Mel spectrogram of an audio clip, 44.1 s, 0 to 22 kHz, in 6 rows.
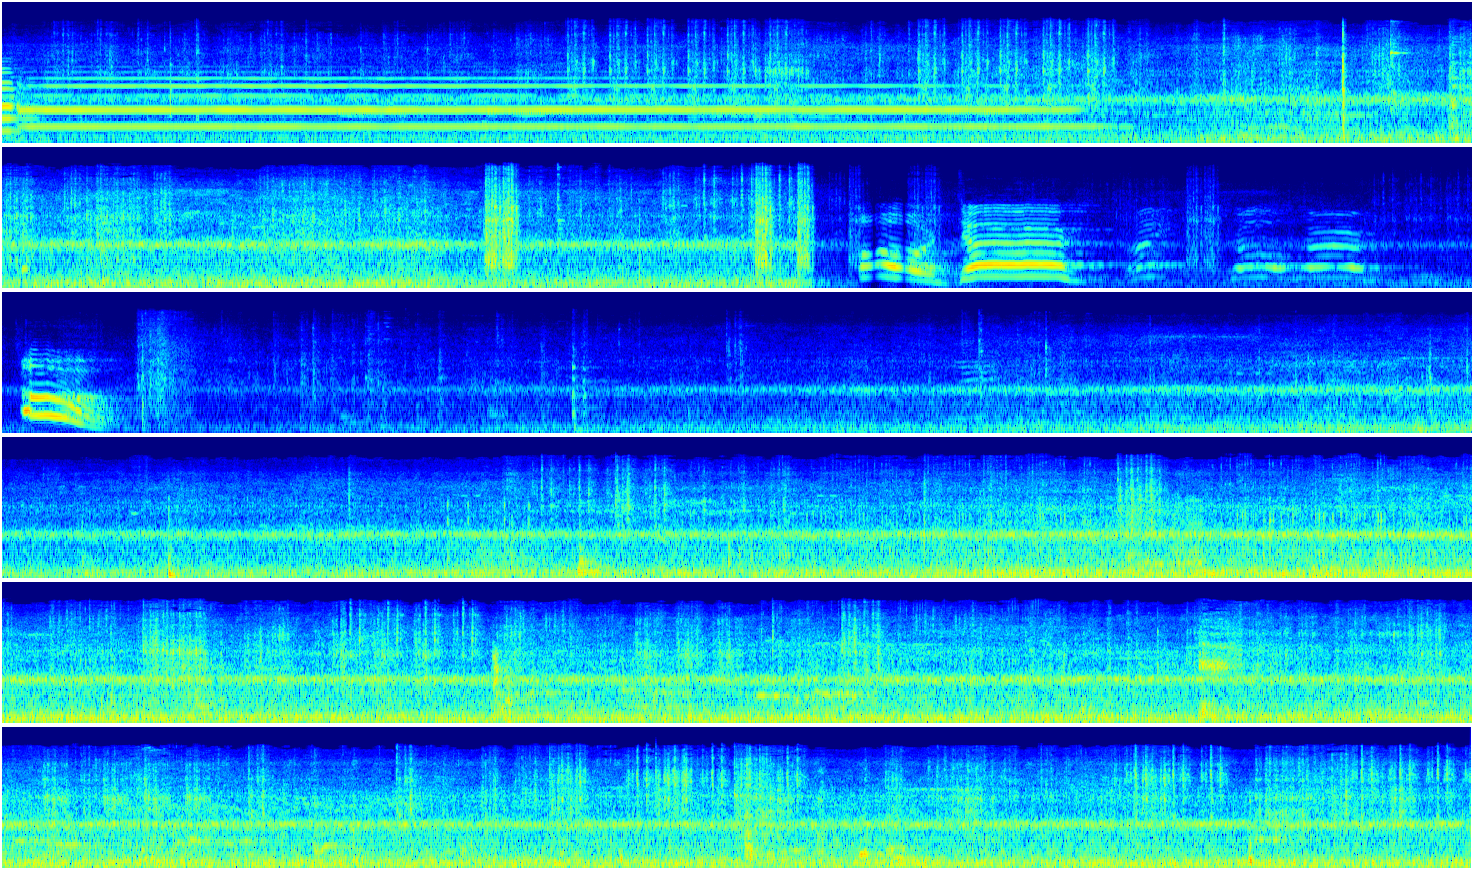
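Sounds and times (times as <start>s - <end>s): high-pitched hum: 0.0s - 11.4s, 17.5s - 44.0s
camera shutters clicking: 2.8s - 5.8s, 9.7s - 10.2s, 10.9s - 11.6s.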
